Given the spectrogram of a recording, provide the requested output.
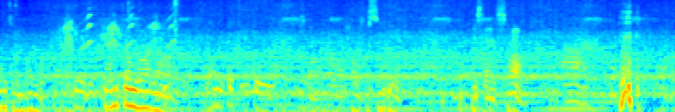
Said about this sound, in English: It stinks, and the dead beast is swarming with flies.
